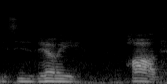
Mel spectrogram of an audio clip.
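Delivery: uncertain, tentative attempt at a French accent. Acting out a short scene, in an attempted French accent. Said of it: "I don't know if this is French accent".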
